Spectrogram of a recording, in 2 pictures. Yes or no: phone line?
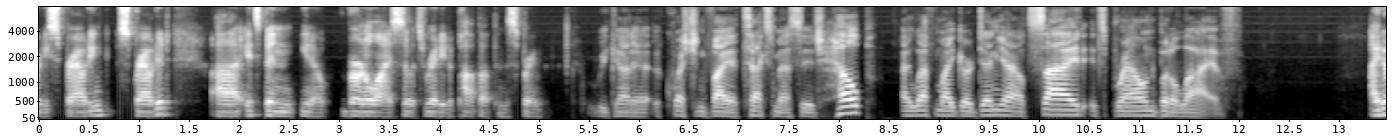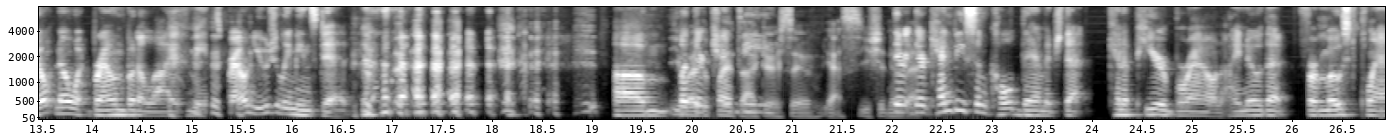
no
